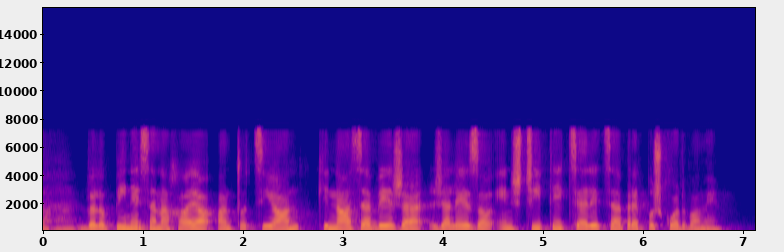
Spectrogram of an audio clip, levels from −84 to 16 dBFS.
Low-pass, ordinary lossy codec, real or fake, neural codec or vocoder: 7.2 kHz; none; fake; codec, 16 kHz, about 1 kbps, DyCAST, with the encoder's durations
